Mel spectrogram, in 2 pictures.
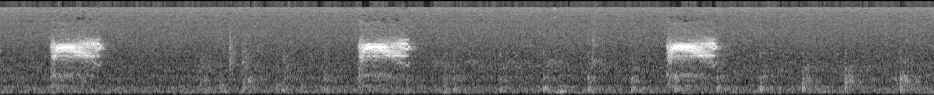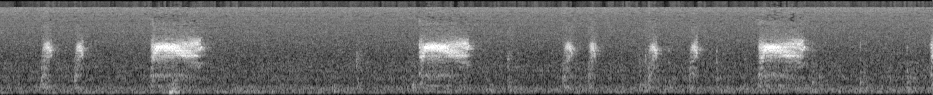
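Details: Repeated nasal, buzzy squirrel calls roughly every three seconds, each a short harsh burst, with scattered quick clicks and chips between them against a quiet background.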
